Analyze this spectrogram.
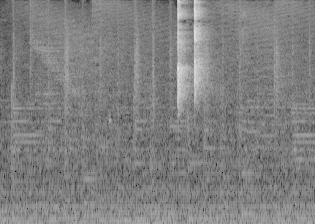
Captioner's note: click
